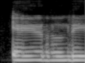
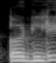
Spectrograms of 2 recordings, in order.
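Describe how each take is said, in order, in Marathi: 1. शब्दाची सुरुवात 'air' आवाजाने होते. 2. शब्दाची सुरुवात 'er' आवाजाने होते. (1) "एअरली म्हणतात" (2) "अर्ली नाही म्हणत ते"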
